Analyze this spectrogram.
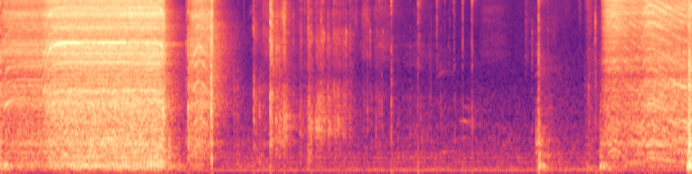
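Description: Cordless drill running at speed to pre-drill a hole into a plywood shelf edge: a steady motor whine for about two and a half seconds, then a brief second run. Near the end a compact cordless driver spins up again, its pitch wavering as it drives a drywall screw into the pre-drilled hole.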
